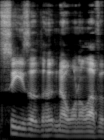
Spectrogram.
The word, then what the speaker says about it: Caesar: Caesar gets mentioned and I pronounced it Julius Kaiser which is the correct pronunciation and every other comment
